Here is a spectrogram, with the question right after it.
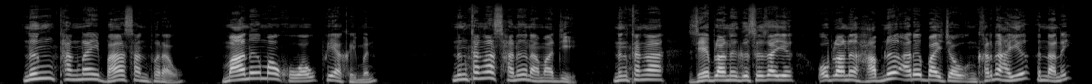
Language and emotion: Bodo, angry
